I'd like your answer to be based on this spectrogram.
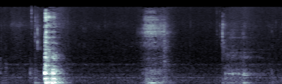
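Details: Morning productive (wet) cough from residual catarrh as a chest infection clears: one forceful cough followed by two softer, breathy clearing coughs.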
